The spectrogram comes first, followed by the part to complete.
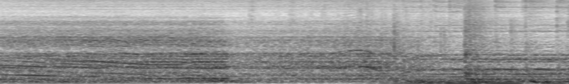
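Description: Live industrial rock band between two songs. The drums drop out and sustained electric tones slide slowly downward in pitch. About three seconds in, sharp rhythmic hits start up again as the next song begins.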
